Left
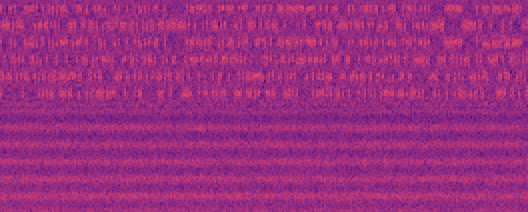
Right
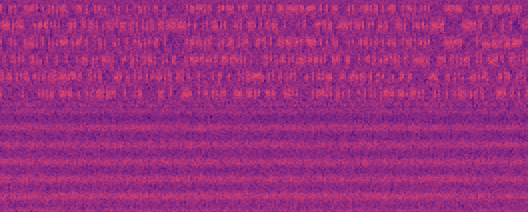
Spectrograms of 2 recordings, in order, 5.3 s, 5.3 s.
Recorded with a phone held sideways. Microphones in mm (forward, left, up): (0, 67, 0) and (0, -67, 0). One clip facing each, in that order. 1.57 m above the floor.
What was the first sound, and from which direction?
Only background noise.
